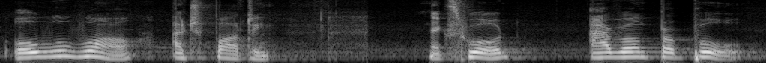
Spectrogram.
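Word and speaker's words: avant-propos: Next word, avant propos. T is silent, S is silent.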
